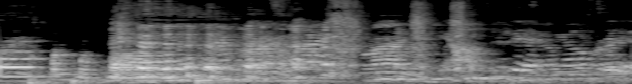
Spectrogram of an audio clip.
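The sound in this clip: A voice imitates a rooster crowing with loud, drawn-out strained calls, followed by a few shorter wavering vocal sounds.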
